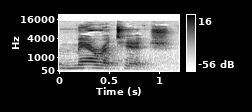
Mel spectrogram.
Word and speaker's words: Meritage: look for the word Meritage rhymes with Heritage that is a blend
